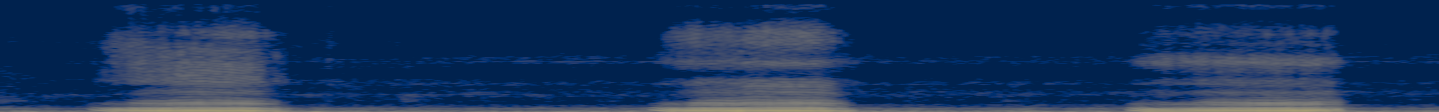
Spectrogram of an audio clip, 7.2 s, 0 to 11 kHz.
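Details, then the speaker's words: Deep, buzzing snores, about 23 a minute, each with rising then falling pitch, from Leo, a sleeping feral cat; loud cat snoring. "Boy, was she snoring loud. You're getting quiet now. I told Leo he snores in his sleep and he doesn't believe me, so I have to film it."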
